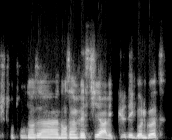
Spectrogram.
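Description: A man talks at a fairly slow pace in a dry, close recording with no echo. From southern France, Toulon. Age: 30s. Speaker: roller skater and coach. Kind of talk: interview. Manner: halting, with many repetitions.

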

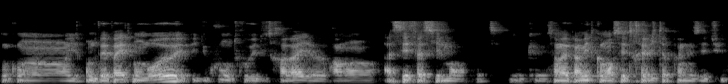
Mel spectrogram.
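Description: Hardly pausing, a man with a very deep, low pitch talks at a fairly quick pace with ordinary pitch variation. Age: 40s. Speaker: board game designer and publisher. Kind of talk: interview.

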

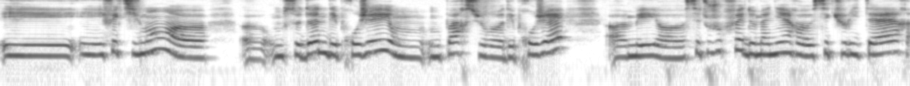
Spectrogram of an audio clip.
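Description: A woman's fairly high voice at a very slow pace. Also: ordinary pitch variation. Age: 40s. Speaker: entrepreneur. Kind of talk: interview. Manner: halting.

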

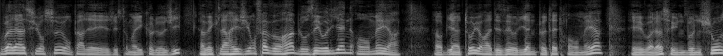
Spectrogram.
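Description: Medium-pitched man at a moderate pace with lively intonation. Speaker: radio press review columnist. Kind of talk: radio press review. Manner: hesitant with many fillers.

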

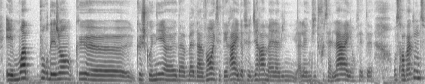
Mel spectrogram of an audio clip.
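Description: A woman in a normal speaking voice, medium pitch, ordinary pitch variation, moderate pace and big swings in loudness. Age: 20s. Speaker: influencer talent manager. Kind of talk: casual chat.

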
